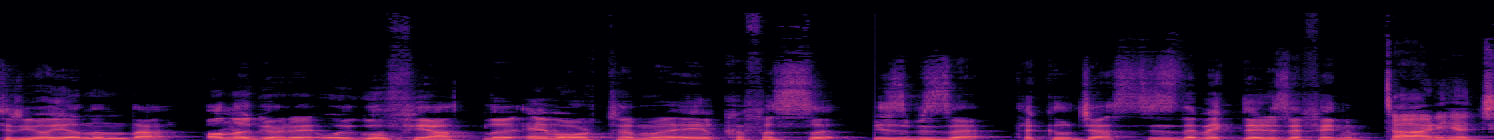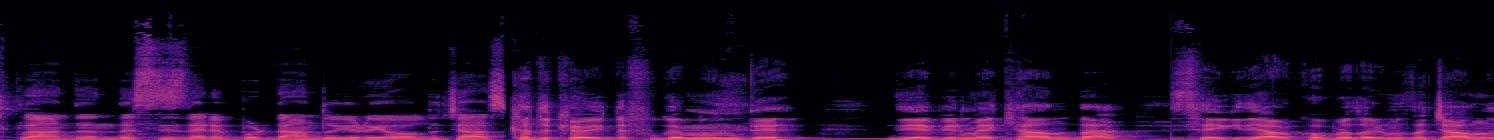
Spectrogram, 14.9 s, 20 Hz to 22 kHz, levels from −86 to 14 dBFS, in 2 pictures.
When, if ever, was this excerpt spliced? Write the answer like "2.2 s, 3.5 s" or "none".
10.0 s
